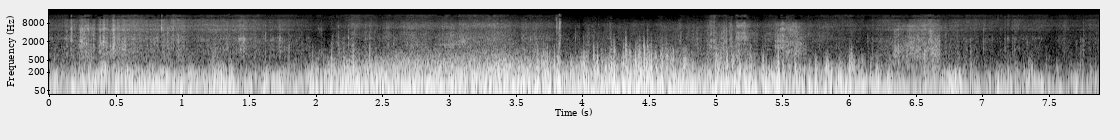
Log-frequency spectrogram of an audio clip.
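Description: Skis carve and scrape over hard snow in quick turns.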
